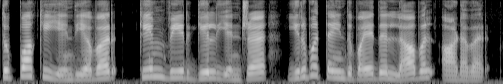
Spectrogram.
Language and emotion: Tamil, neutral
